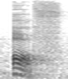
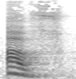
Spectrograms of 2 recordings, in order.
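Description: First: "off" said slowly, with an open o and an f ending. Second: "Of" said firmly and louder, with a v ending; correct of. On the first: Teacher contrasts off with of on the board, slowly. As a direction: show what real "off" sounds like, slowly. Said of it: "Eu vou falar off é isso aqui". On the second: Teacher gives students the correct word, firm of. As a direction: land "Of" cleanly, like a model answer. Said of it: "Isso aqui em cima que nós temos é of". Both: Shown as a demonstration.

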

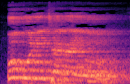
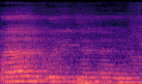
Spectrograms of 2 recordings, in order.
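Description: First: Said in the usual way. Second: Much softer, lower, unimpressed reply; mock glum indifference; joyless echo. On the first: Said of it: "Você fala assim pra ele". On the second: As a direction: repeat the news with no joy at all. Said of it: "Ele não alegra-se com nada".

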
